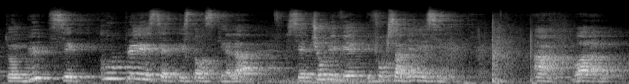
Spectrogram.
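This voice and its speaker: A man's voice: high-pitched, big pitch swings, moderate pace, heavy reverb, long reverb tail, recorded from a distance, slight background noise, rough recording. A man teaching self-defense moves, calling out instructions and punctuating each strike with sound words. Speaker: Krav Maga instructor. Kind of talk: demonstrating self-defense techniques.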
